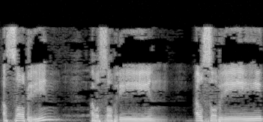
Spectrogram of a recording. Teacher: إما بالقصر حركتين أو التوسط كما يقولون أربع حركات · Term: مد عارض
